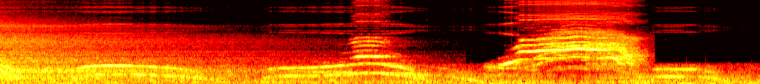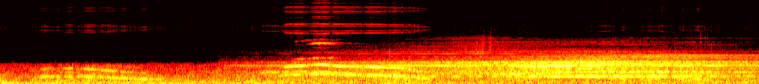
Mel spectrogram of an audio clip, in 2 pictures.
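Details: Cat caterwauling in long, bending moans, one after another. A harsh, screechy outburst comes near the middle and is followed by more low, arched wails, over a constant low background hum.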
